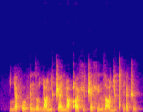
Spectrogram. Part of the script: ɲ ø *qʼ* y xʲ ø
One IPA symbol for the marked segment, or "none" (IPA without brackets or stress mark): qʼ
